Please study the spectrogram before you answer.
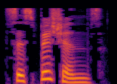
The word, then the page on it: suspicions: British English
